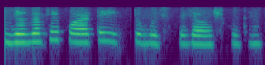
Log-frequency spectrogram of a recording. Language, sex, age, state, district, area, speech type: Bengali, female, 18-30, West Bengal, Howrah, urban, conversation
